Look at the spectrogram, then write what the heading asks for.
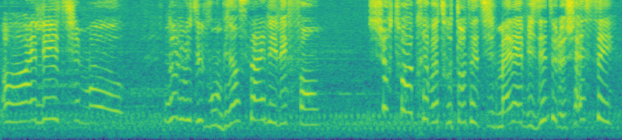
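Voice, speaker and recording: Woman doing a super high bouncy ai sidekick, polite n clueless, swoopy intonation, loud noisy background. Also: lively intonation, normal speed. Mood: blithe, persuasive. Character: female robot or AI companion, naive, blithely unapologetic. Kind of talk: comedic audio drama acting.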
